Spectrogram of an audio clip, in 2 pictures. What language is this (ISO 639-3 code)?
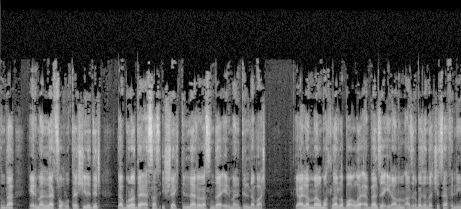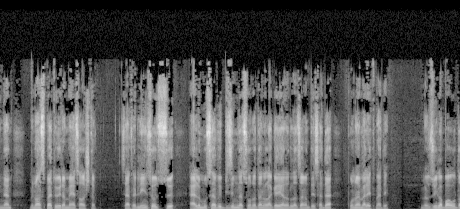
tur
